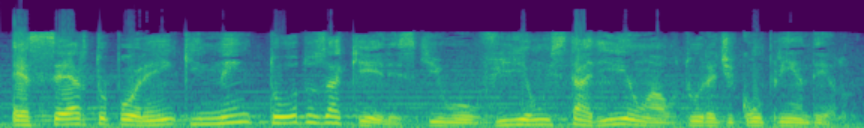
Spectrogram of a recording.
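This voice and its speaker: An actor playing a learned, solemn spirit teacher in a radio drama, speaking in a measured, declamatory way. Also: male voice, medium pitch, expressive, warm tone, natural voice. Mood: solemn, instructive. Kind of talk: radio drama acting, oratorical. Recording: slightly muffled, music underneath.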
